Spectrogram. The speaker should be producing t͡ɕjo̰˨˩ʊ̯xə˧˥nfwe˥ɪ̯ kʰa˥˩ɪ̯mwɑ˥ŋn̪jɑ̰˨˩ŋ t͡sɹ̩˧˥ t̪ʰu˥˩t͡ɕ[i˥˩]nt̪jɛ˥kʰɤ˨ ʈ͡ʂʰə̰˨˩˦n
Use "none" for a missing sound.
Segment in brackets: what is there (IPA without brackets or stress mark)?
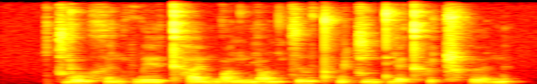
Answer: ḭ˨˩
